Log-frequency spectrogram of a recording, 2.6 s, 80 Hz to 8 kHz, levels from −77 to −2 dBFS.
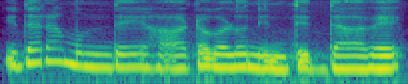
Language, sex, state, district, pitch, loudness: Kannada, female, Karnataka, Bangalore, 195 Hz, -14 LUFS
